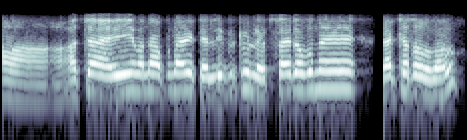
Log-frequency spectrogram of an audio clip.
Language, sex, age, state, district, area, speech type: Assamese, male, 60+, Assam, Charaideo, rural, conversation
